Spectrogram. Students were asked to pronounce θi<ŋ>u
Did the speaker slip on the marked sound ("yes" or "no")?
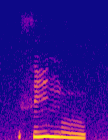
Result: no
